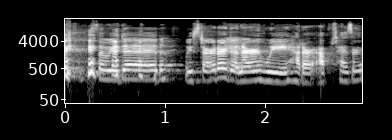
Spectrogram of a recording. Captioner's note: laughing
